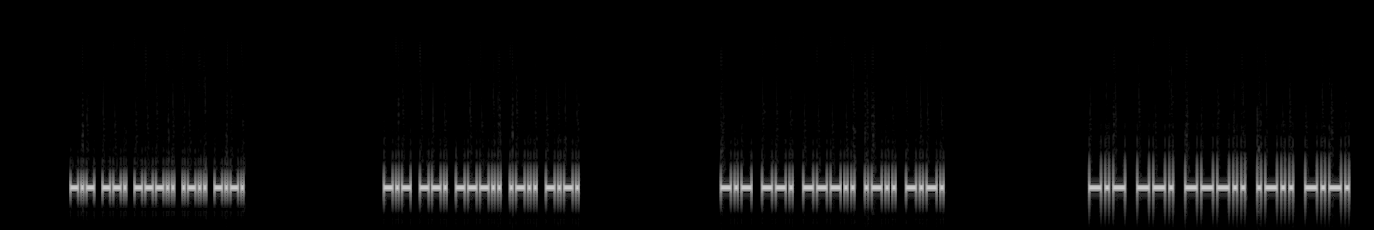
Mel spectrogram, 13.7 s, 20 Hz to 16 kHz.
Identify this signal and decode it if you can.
Morse code, heard as a keyed tone, about 39 wpm, 700 Hz. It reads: KG8LC KG8LC KG8LC KG8LC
